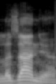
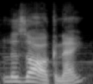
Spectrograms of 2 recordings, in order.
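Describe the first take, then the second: First: It is said in a plain English way. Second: It is said with an exaggerated Italian accent. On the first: "It's like a lasagna" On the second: "like English people trying to order an Italian dish"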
